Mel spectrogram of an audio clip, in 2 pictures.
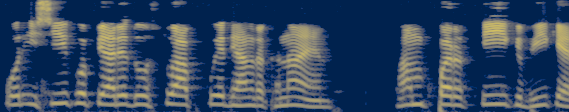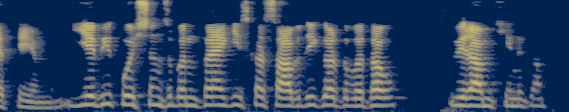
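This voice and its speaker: A man's voice: high voice, normal speed. A man teaching an exam-prep lesson, who asks questions and answers them himself and repeats the key terms to drill them in.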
